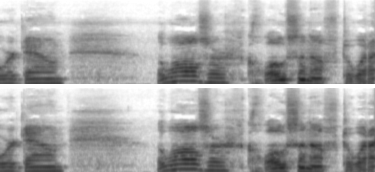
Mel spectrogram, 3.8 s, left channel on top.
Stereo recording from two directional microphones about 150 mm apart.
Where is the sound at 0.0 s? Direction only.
5° left (ahead or behind).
